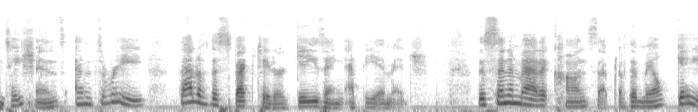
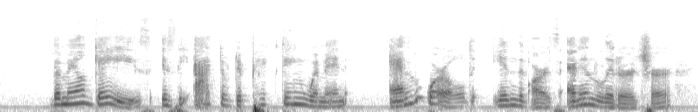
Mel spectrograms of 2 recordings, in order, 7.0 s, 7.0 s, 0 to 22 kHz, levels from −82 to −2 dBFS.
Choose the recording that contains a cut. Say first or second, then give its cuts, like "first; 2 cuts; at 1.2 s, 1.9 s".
second; 1 cut; at 5.3 s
